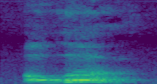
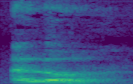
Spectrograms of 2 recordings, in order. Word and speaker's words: Allah: The Aramaic is Allah, but without emphasizing the L. Hence this one L without a dot. Allah. It can also be pronounced Allah. The Arabic word is Allah. The difference is mainly the elongation of the L, Allah, as opposed to Allah.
